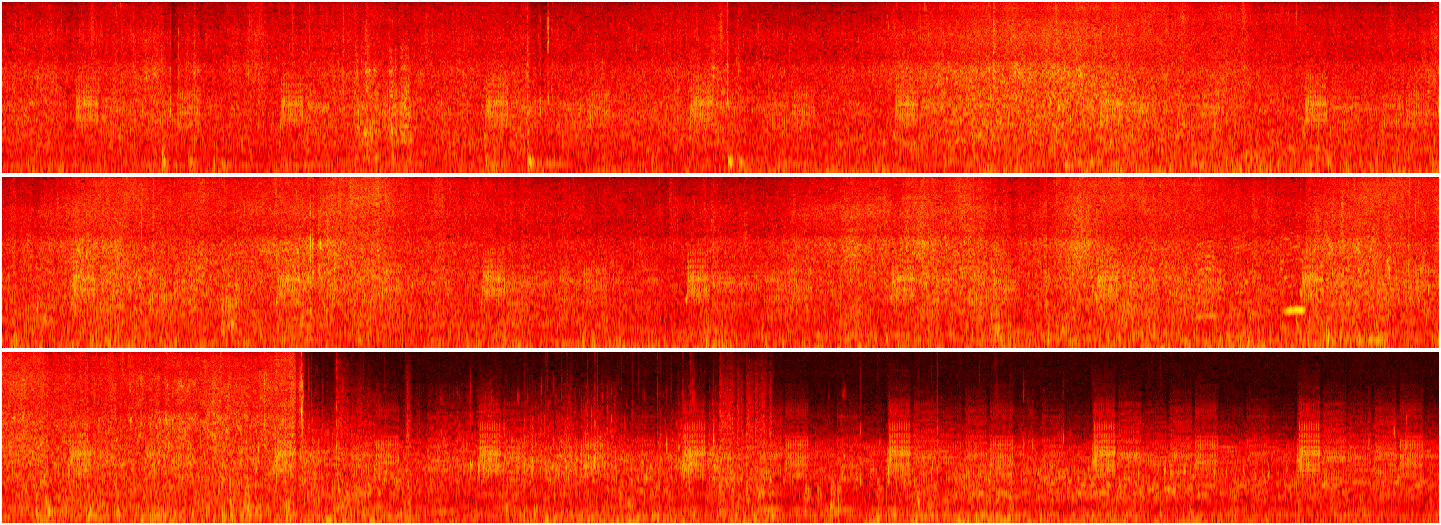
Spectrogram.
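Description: Loud, steady rush of whitewater as a canoe runs a rapid, with wind on the microphone. About three-quarters of the way through, the sound suddenly turns muffled and dull as the canoe tips over and the camera goes underwater in the churning water.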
